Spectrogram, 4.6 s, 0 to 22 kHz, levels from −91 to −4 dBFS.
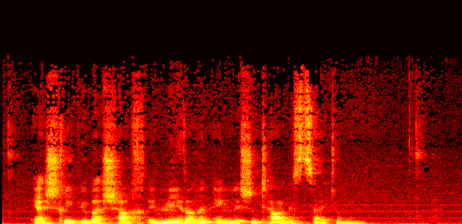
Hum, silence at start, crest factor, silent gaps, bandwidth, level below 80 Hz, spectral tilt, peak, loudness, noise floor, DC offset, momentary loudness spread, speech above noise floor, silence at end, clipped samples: none; 0.05 s; 16 dB; none; 16 kHz; -48 dBFS; -5 dB/octave; -4 dBFS; -20 LUFS; -44 dBFS; under 0.1%; 10 LU; 24 dB; 0.35 s; under 0.1%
